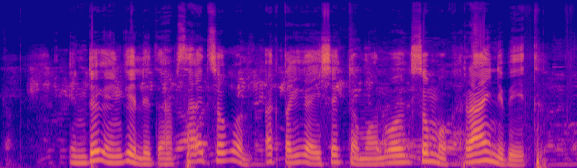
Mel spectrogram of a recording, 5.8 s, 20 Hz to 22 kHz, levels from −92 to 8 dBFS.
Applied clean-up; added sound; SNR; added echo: none; none; none; none.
